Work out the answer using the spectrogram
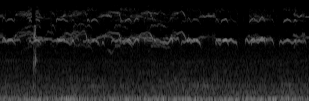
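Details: Common kestrel (Falco tinnunculus) at an urban nest in a ninth-floor planter in Aguadulce, Almería, with chicks being fed: high, wavering, trilled whistles, nearly continuous, rising and falling in pitch, over steady low city traffic rumble.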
